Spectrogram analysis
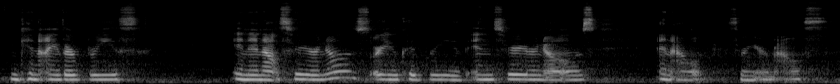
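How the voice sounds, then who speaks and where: A woman leading a guided meditation, giving gentle, invitational instructions in short phrases with pauses between them. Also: a little high, a little hiss or hum, poor audio.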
